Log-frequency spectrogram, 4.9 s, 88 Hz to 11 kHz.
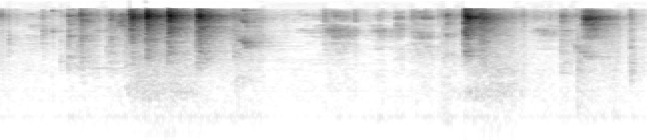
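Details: Loud budgerigar chirping recorded 1/20/2023: a cluster of sharp bright chirps with gritty chatter, silence, then another harsh burst and a final rough phrase.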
